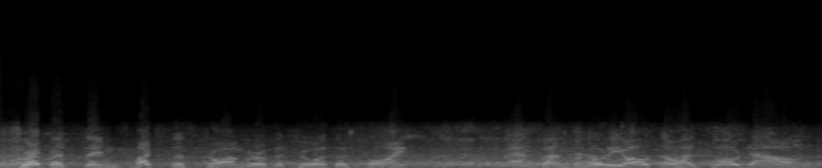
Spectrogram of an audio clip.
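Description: A man with an extremely high pitch talks at a moderate pace, with ordinary pitch variation and hardly any pauses. Loud background noise fills the dry, echo-free sound. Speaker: boxing commentator. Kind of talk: live ring commentary, fight broadcast. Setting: arena broadcast, archive TV. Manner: brisk, clipped play-by-play; informative, matter-of-fact. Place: stadium.

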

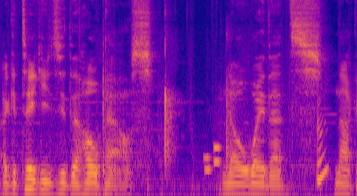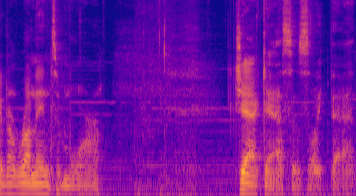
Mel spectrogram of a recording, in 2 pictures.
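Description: Over clear background music, a man does a put-on character voice at a fairly low pitch. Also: moderate pace. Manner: calm, cryptic, quietly menacing.

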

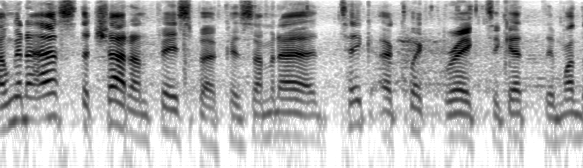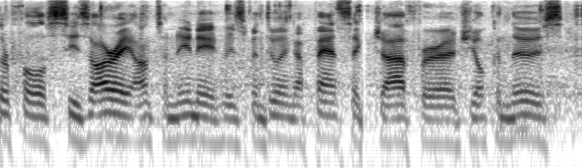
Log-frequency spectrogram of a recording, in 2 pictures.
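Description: Against noticeable background noise, a man with an American accent speaks at a fairly quick pace with hardly any pauses and ordinary pitch variation. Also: medium pitch for a man. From New Jersey, US. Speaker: poker commentator. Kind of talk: live commentary. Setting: live stream at poker tournament.

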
